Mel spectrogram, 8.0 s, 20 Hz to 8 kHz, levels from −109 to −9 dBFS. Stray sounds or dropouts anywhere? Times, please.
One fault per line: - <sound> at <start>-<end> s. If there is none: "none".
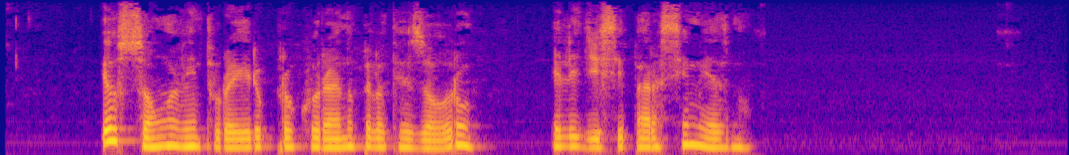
none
